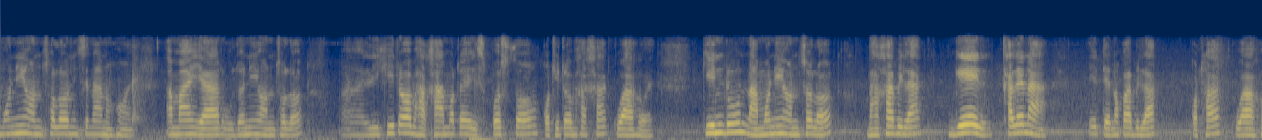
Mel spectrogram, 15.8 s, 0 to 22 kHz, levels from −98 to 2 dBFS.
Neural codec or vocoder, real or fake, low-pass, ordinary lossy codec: none; real; 7.2 kHz; Opus, 32 kbps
